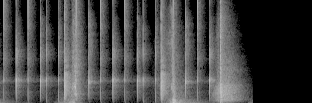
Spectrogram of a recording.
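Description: A quick, uneven run of sharp clicks and taps, with a deep thud about three and a half seconds in; it all cuts off suddenly about five seconds in.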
